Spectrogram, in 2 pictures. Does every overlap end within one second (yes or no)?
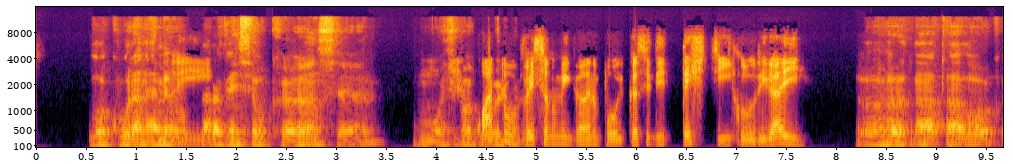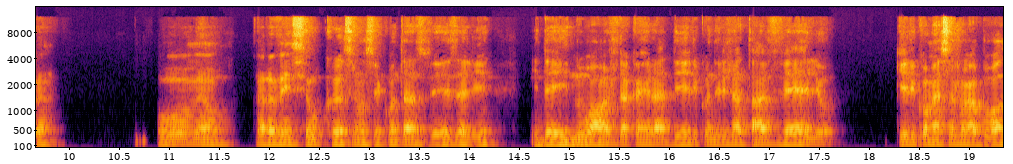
yes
